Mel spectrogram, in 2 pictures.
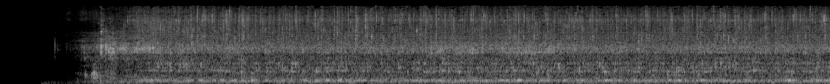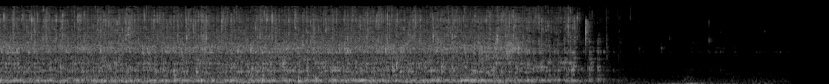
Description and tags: Bathtub Water Faucet
A bathtub faucet opened, water filling the tub, with out the drain plug, and then the water is turned off.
